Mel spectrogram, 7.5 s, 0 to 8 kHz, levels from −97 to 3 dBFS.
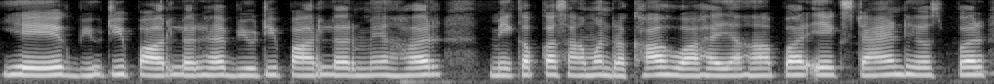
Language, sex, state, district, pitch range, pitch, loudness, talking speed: Hindi, female, Punjab, Kapurthala, 215-235 Hz, 225 Hz, -15 LUFS, 175 wpm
